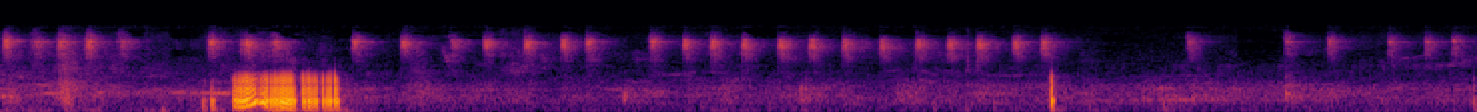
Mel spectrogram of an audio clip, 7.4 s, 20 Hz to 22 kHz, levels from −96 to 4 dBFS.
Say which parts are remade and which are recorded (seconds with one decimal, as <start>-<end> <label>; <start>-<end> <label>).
0.0-4.3 recorded; 4.3-6.0 remade; 6.0-7.4 recorded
